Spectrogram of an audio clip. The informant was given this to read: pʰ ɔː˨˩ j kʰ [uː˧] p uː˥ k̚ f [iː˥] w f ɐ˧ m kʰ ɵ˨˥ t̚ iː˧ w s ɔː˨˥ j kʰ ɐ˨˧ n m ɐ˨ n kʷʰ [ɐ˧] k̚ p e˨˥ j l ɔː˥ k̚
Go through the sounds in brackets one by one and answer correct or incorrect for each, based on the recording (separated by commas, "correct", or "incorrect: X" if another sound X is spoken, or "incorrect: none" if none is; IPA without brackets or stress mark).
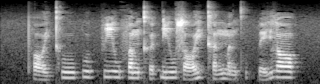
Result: correct, correct, correct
